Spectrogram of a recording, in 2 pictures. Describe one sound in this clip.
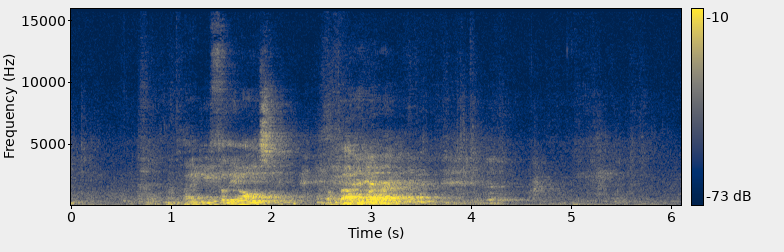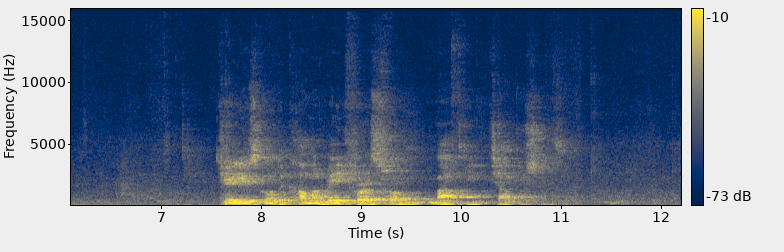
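A man speaks calmly in an echoing room.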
